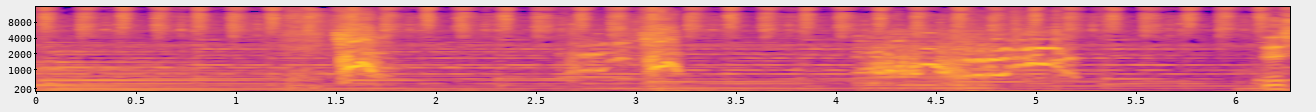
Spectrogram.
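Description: Sound-effect calls of a young tyrannosaur: two short, gliding cries about a second and a half apart, then a longer wavering call near the end. The calls sit over background music with held tones.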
